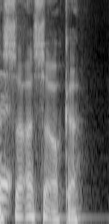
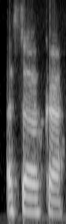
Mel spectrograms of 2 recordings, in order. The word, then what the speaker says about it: Ahsoka: I don't know if I'm pronouncing her name right, because I said Ahsoka, but I don't think that's right. – Yeah, Ahsoka. – Ahsoka.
